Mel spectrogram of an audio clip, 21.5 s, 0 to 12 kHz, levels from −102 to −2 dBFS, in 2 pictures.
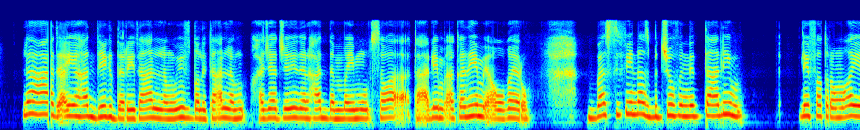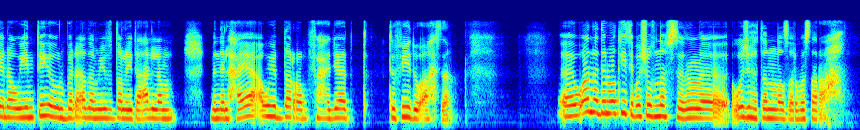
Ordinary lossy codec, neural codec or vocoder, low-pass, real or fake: none; none; 7.2 kHz; real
